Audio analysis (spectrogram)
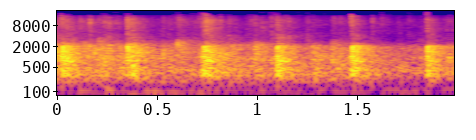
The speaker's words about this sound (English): Yeah, give her a round of applause too.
